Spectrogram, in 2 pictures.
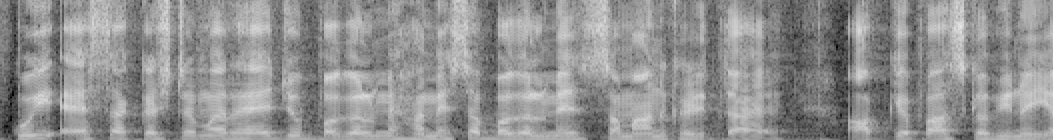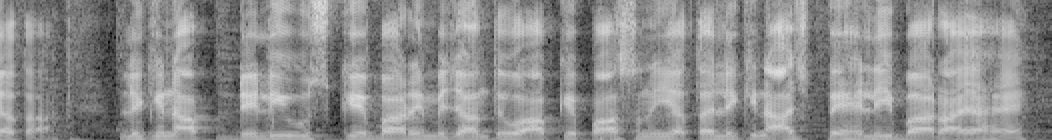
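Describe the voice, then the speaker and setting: A man's voice: a little high, fairly bright tone. A man giving informal advice to his viewers, chatty and repetitive, often restarting phrases and checking in with his audience. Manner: chatty, repeats "okay" and "friends". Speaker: business advice presenter. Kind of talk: informal explainer to camera.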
